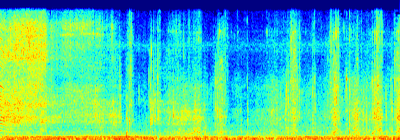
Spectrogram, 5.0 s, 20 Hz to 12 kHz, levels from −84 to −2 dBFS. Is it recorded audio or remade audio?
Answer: recorded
